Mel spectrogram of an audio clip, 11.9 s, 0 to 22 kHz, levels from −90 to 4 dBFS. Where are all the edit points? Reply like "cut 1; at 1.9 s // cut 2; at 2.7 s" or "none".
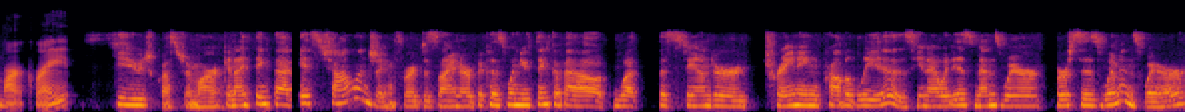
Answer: cut 1; at 2.9 s // cut 2; at 10.5 s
